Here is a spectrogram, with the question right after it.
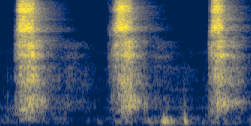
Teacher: Your mouth does almost the same thing as it does for the SH, except CH is a stopper.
